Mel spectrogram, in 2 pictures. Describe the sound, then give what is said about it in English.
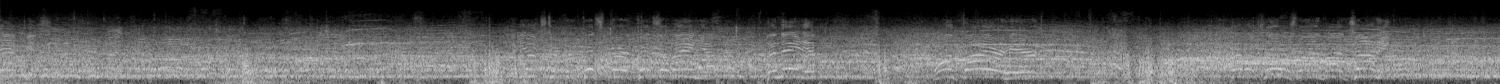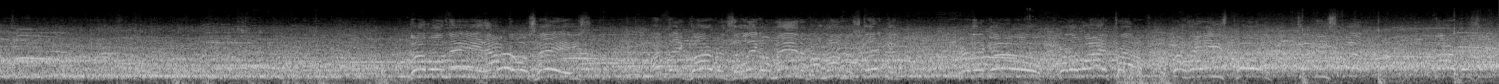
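A large wrestling crowd boos loudly and without letup as Shane Douglas makes the hot tag and comes in throwing dropkicks, a dense roar of many voices broken now and then by sharp thuds from the ring. “Have you ever seen a hot tag where the babyface comes in throwing drop kicks left and right and the crowd's booing the living shit out of you”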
